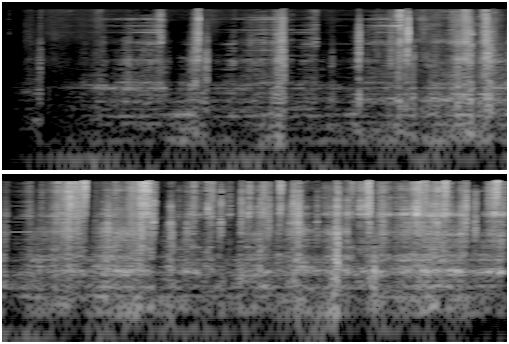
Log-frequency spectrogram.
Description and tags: Made this by reversing and reverbing some clothes hangers that I recorded.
